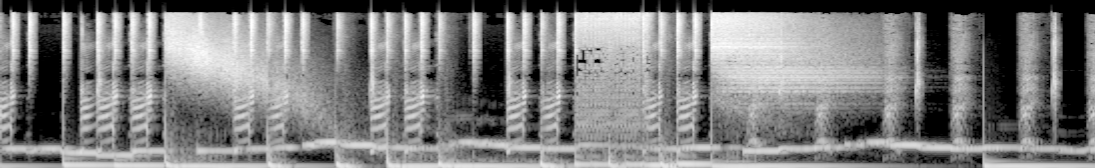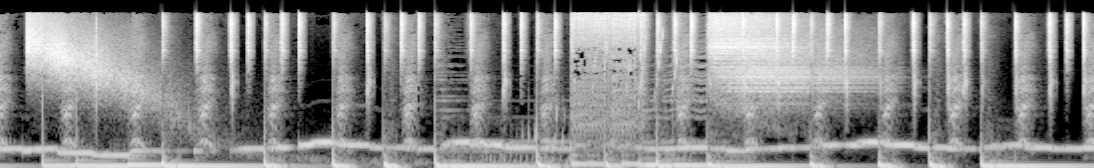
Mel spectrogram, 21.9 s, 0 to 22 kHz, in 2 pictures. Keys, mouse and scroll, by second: 0.5 click, 4.9 typing, 6.1-7.7 typing, 7.9 click, 9.2-10.5 typing, 10.1 click, 12.0 ctrl+l, 13.6 click.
